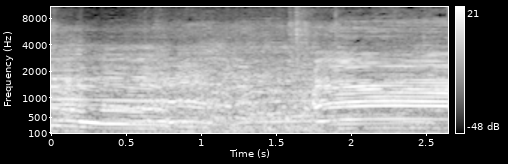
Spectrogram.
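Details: Small Sahiwal calves gathered at Amabari market, bought by a farmer from Kushtia, 24 May 2024: a sustained, low harmonic moo dips, then swells again, with faint human voices in the background.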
